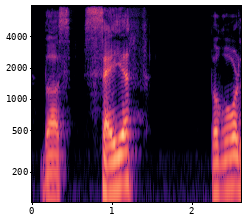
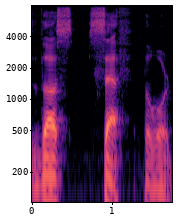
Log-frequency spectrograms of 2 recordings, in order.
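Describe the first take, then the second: First: Saith stretched into two syllables, say-eth. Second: Saith said as one short syllable, seth. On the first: Retold or imitated. Mimicking people who say saith wrongly in two syllables. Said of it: "They do two, uh, two syllables there". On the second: Shown as a demonstration. Teacher showing the proper one-syllable saith. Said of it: "If you wanna say it properly".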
